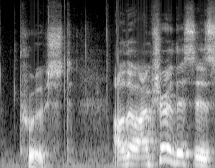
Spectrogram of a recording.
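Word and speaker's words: Proust: book by this guy I called him PR but it's pronounced Marcel PR although I'm sure this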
